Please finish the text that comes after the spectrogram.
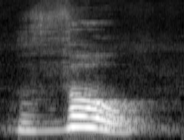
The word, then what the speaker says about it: vou: So, eu vou, two sounds, vou, vou. Você, ele, ela, a gente, vai, two sounds, vai, vai.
